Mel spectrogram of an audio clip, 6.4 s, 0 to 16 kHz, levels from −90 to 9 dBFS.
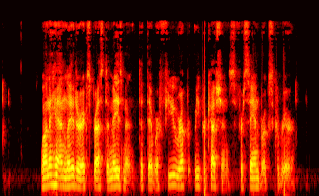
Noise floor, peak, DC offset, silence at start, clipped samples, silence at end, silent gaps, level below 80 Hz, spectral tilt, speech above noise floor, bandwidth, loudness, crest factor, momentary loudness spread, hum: -59 dBFS; -2 dBFS; under 0.1%; 0.85 s; under 0.1%; 0.5 s; none; -56 dBFS; -4 dB/octave; 40 dB; 11.5 kHz; -19 LUFS; 18 dB; 13 LU; none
